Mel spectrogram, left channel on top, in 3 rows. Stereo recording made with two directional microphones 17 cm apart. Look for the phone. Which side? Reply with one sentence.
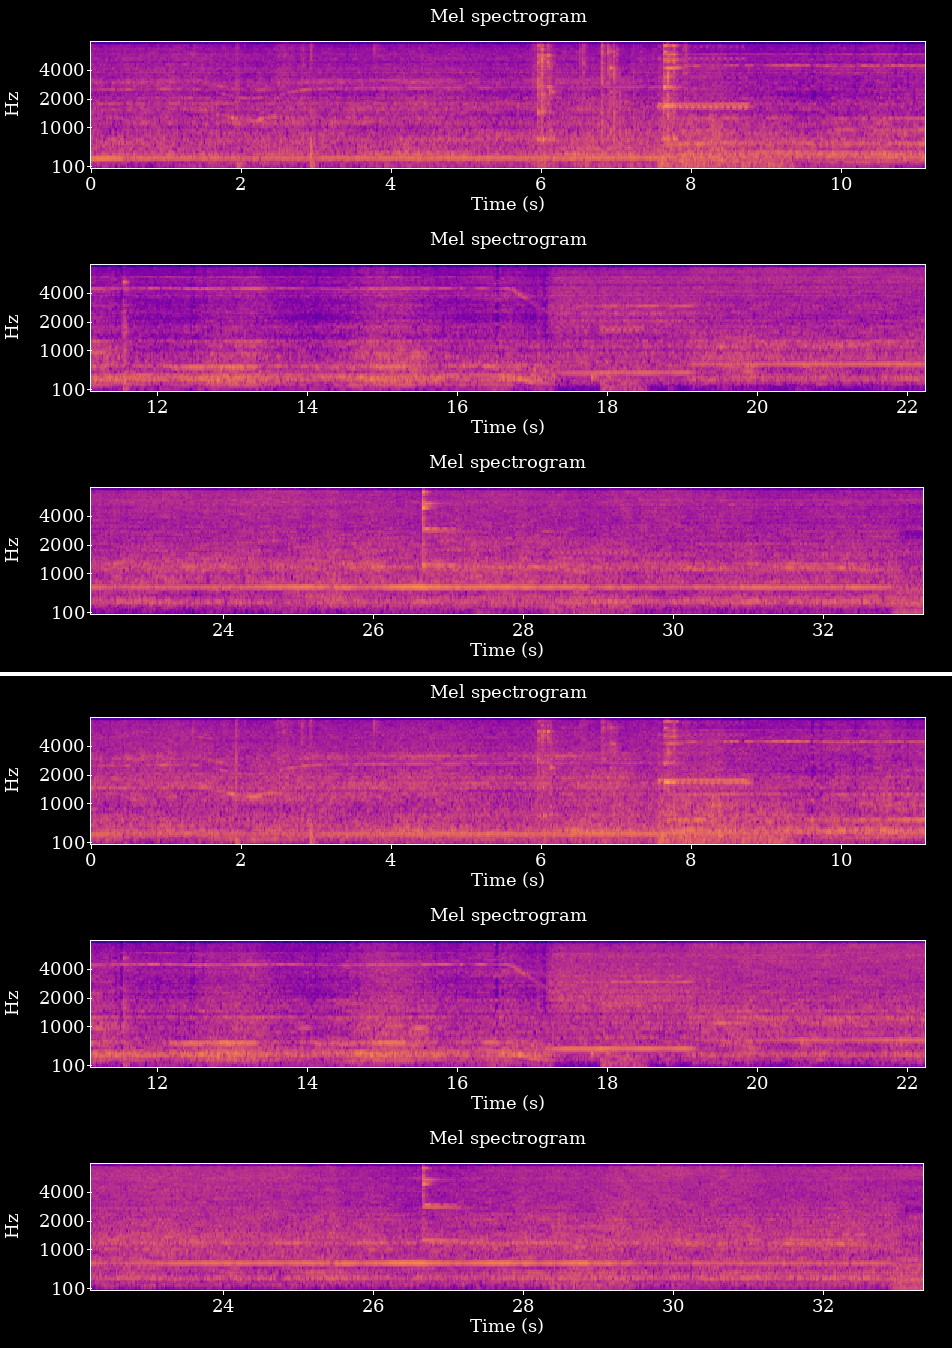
You can hear the phone on the right.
